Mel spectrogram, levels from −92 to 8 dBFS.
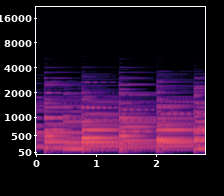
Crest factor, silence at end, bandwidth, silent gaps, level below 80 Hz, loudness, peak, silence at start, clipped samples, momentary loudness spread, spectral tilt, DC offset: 14 dB; 0 s; 4.3 kHz; none; -64 dBFS; -31 LUFS; -16 dBFS; 0 s; under 0.1%; 4 LU; -7.5 dB/octave; under 0.1%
